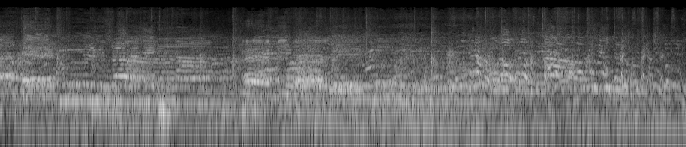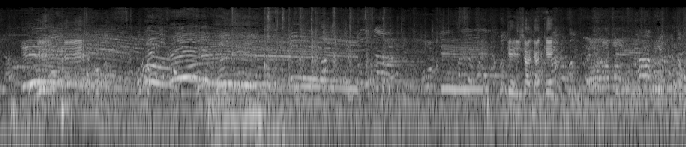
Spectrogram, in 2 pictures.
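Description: A crowd of adults and children chatter and call out close by.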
